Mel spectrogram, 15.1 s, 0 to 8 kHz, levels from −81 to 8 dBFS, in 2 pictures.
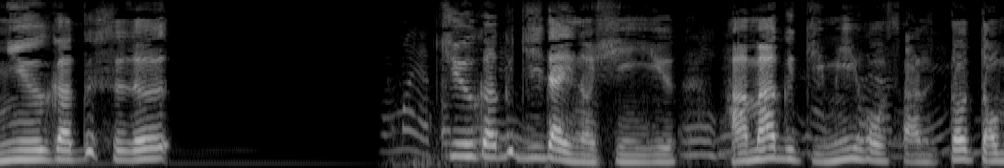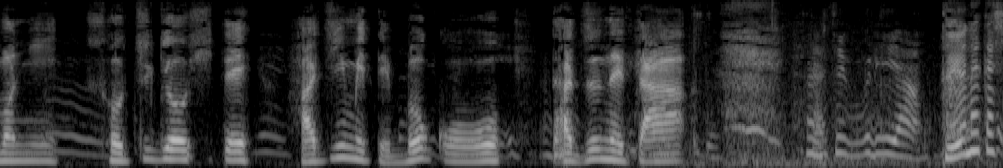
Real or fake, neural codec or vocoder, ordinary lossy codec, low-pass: real; none; none; none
